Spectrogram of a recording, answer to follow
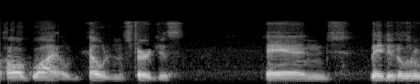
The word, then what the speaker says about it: Sturgis: just want with it stus no what is it Sturgis Sturgis okay they do at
